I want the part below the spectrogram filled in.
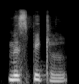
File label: "mispickel", Indian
